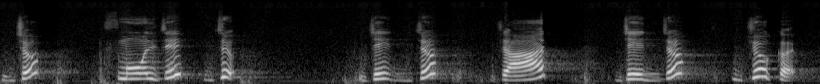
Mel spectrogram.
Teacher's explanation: J, when you will produce the sound of J, your tongue should be down, back of your lower teeth, and produce J, J, and feel the vibration here on your vocal cord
